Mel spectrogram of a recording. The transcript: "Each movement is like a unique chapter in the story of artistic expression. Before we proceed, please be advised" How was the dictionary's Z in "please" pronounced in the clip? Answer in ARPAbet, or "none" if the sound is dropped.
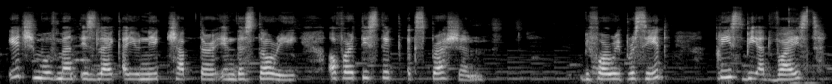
S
